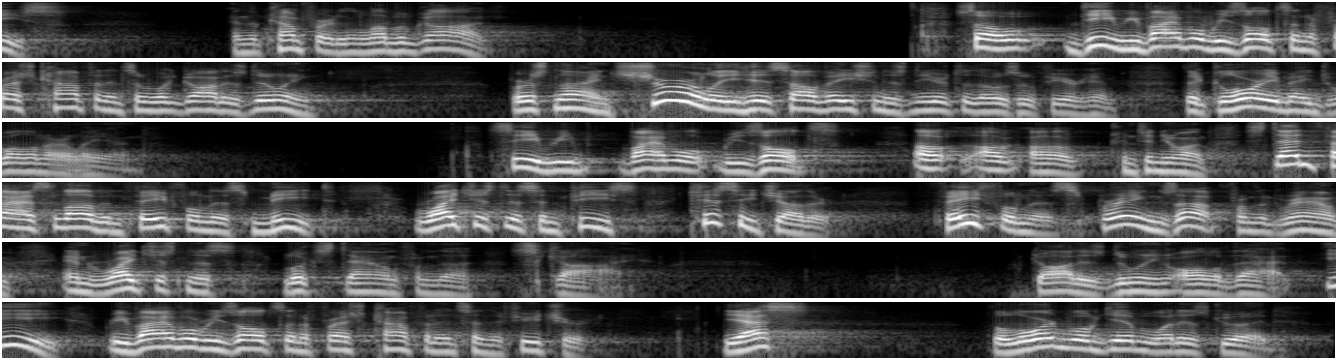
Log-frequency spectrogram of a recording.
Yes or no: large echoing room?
yes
